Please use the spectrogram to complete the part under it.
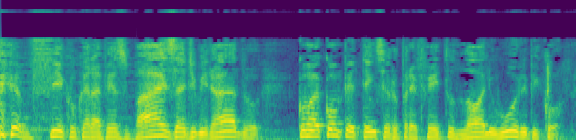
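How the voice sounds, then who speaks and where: A man playing a genial, pompous aging Roman patrician in a radio drama, speaking in a measured way. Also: mid-range voice, a little mellow, husky, dull audio, faint music behind. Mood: admiring, knowing.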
